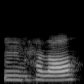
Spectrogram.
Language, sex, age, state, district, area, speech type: Manipuri, female, 30-45, Manipur, Senapati, urban, conversation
